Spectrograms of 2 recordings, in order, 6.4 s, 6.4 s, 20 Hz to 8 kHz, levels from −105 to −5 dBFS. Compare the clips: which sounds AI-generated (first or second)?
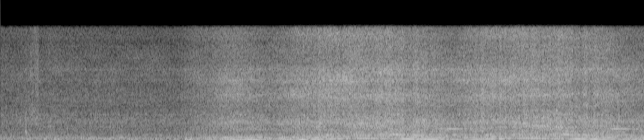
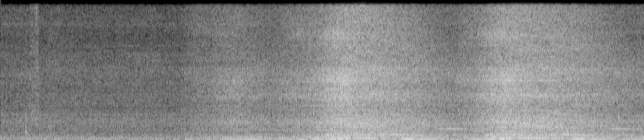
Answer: first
